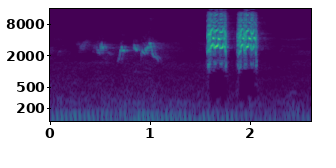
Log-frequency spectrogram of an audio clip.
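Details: Green-cheeked conure living in the middle of a rice field gives two loud, harsh, broadband screeches in quick succession, preceded by a few soft, thin chirps over a low steady background hum.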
